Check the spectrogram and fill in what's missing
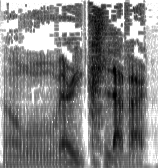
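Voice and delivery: low, quiet sarcastic growl; Hagrid growling. A narrator's reading. Hagrid answering Harry's comeback, low growl. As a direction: growl it under your breath. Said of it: "growled Hagrid".

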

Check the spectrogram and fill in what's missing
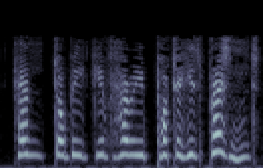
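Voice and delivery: high, squeaky, hesitant elf voice; tentative squeak. A narrator's reading. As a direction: ask shyly in a squeaky little voice. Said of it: "he squeaked tentatively".

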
